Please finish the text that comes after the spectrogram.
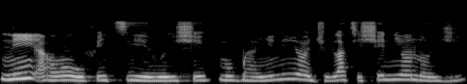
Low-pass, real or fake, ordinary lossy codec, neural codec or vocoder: none; real; none; none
